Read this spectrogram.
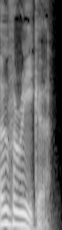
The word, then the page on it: overeager: British English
